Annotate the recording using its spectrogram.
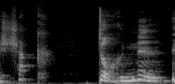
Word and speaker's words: Jacques Tourneur: Y bueno, joyitas sueltas como Cat People de Jacques Tourneur.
